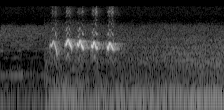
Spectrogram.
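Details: Female yellow-vented bulbul calling, used as a lure to stir males into calling: a quick burst of five harsh, chattering notes in under a second, the first sliding, the rest evenly spaced, then only a low steady hum.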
